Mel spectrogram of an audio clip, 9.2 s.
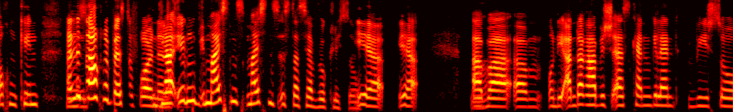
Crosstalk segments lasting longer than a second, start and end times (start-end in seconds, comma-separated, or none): none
